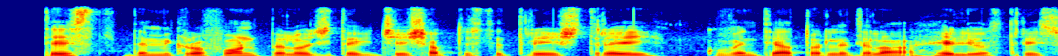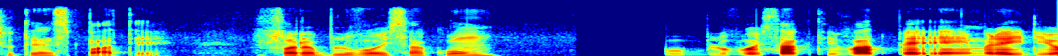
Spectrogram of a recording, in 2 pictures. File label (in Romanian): Logitech G733 Microfon Test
